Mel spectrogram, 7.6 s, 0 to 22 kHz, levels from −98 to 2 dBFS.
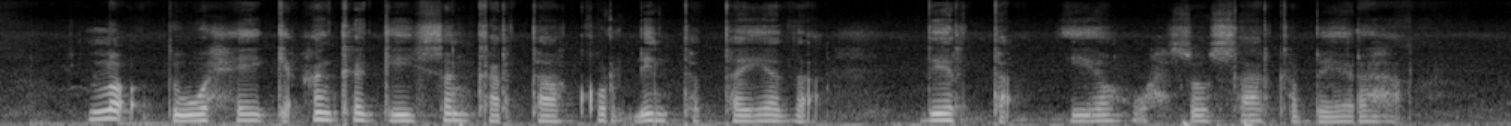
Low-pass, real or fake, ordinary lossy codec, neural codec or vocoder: none; fake; none; vocoder, 44.1 kHz, 128 mel bands, Pupu-Vocoder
